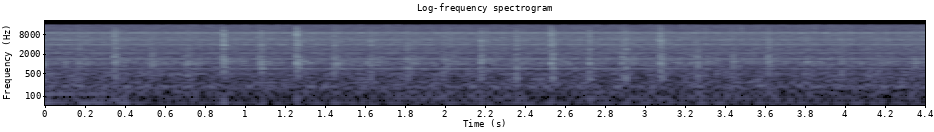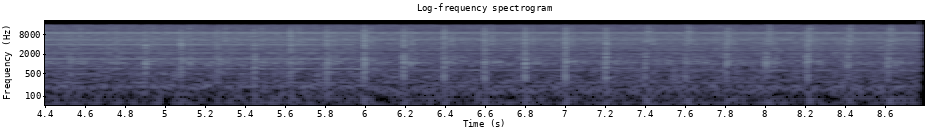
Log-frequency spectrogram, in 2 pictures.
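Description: Cordless brushless drill running steadily with a motor whine, spinning the input of a 3D-printed plastic harmonic drive (strain wave gear) whose printed gears click rapidly and evenly as they turn. The whine drops a little in pitch about six seconds in.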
